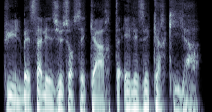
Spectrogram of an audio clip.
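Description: A man narrating a fantasy audiobook in an expressive storytelling manner. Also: low-pitched, a little fast, slightly rough, no room sound, studio quality.

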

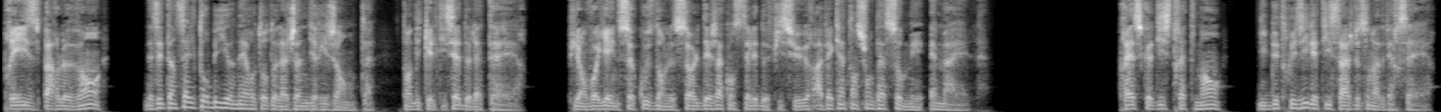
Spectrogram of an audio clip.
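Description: A man reading a fantasy novel aloud as an audiobook narrator, in a measured, even way. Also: deep voice, slightly rough, no echo.

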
